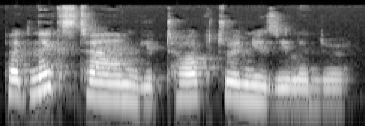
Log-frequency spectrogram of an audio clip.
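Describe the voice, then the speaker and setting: A woman giving a scripted educational explanation, speaking in a clear, measured way and acting out example sentences. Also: mid-range voice, warm tone, reverberant. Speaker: linguistics explainer.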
